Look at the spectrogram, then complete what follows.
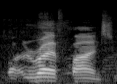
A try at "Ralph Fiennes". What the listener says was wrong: Reef. Reef. Reef. Reef. It's Reef Fiennes. It's spelled Ralph, but it's pronounced Reef.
